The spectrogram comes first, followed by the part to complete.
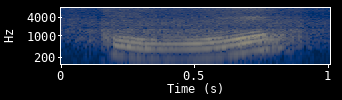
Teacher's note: Dapat dilihat dengan contoh konsonan kokai ditambah vokal O dibaca ko, dengan nada bangkit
